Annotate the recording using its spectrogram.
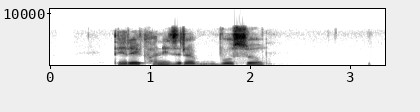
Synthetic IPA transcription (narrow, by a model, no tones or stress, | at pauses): d̪̥ʱeɾʌjkʰʌnid͡zɾʌboso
